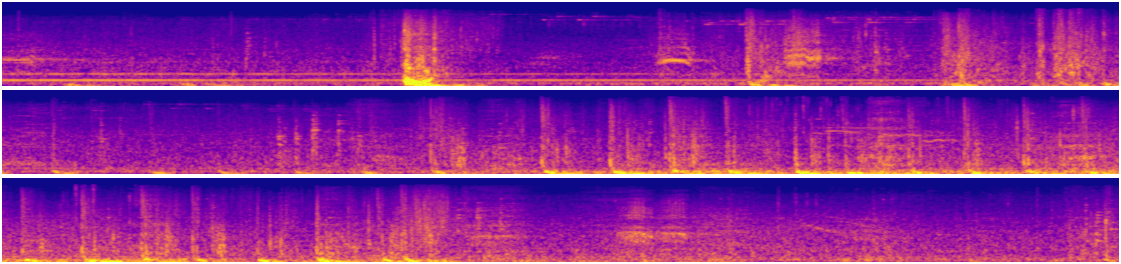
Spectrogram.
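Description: Heavy footsteps thud and crunch on stone and wooden boards.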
